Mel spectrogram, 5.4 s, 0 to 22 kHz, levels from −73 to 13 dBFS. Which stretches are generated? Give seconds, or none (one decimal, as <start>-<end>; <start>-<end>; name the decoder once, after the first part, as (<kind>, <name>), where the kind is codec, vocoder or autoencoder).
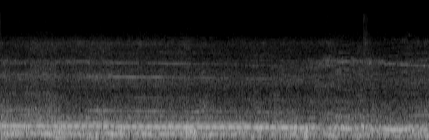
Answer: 0.0-1.4 (codec, SNAC); 3.5-4.8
